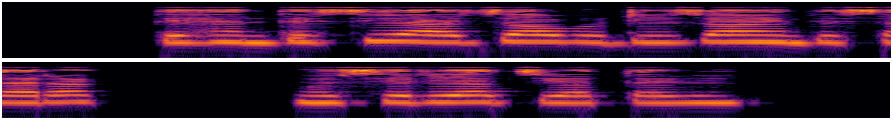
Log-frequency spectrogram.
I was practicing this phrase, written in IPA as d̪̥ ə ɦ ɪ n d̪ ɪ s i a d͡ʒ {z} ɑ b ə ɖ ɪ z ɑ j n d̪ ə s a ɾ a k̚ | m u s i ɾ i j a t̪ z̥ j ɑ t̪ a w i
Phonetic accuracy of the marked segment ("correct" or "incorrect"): correct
